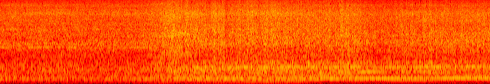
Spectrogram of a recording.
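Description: Car engine running at idle. About a second and a half in, a whirring hum rises in pitch and level, then holds steady and becomes the loudest sound.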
